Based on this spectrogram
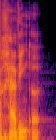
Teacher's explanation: Having 跟可以有个连，也可以不连。不连的话叫 havinga，连的话叫 havinga。ing 形式把 g 去掉，用前面的 an 跟后面的元音形成个连音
